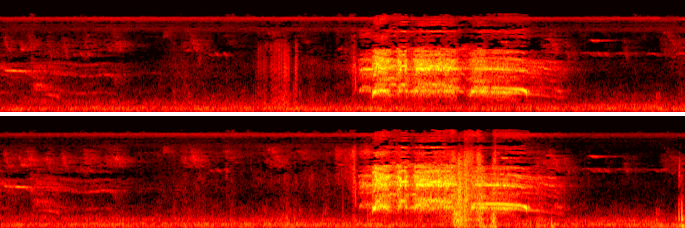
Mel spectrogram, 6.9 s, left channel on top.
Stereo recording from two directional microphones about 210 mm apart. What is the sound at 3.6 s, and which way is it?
Chicken, centre (ahead or behind).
